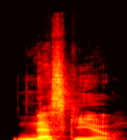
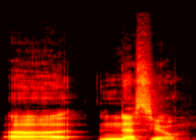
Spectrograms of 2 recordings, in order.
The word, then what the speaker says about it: nescio: So it comes from the classic Latin word nescio, or traditional ecclesiastical Latin pronunciation would be nescio.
